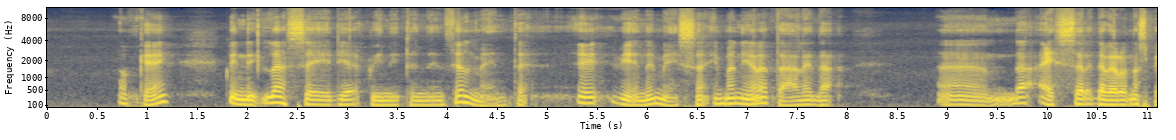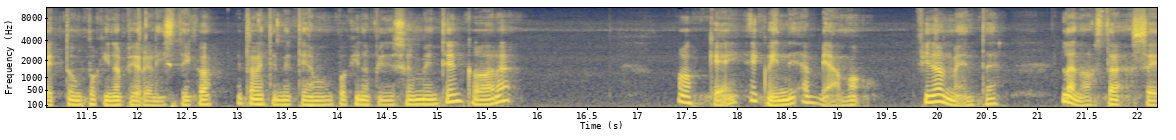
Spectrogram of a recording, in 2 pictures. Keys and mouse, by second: 0.7 middle click, 5.9 middle click, 6.1-7.5 middle drag, 14.5 middle click, 15.7 middle click, 15.9 middle click, 16.3 middle click, 17.1 middle click, 19.3-21.6 middle drag.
